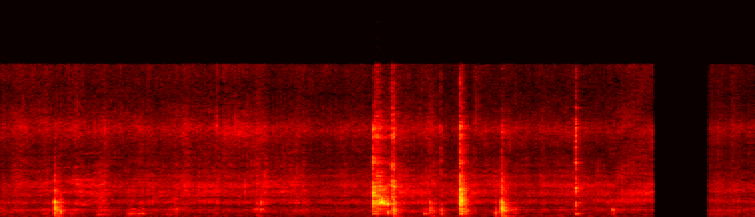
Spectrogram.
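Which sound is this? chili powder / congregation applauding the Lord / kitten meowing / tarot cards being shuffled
chili powder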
